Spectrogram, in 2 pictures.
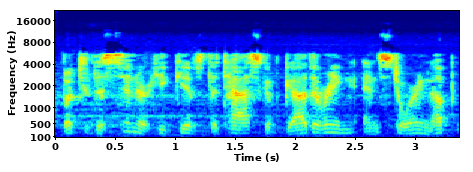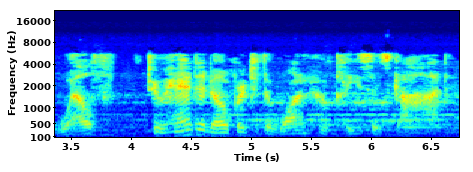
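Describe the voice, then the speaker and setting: A man's voice: lowish voice, muffled recording, over music, natural voice. An actor playing a world-weary, wise old king in a solemn, theatrical dramatized scripture reading. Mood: solemn, subdued. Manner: solemn, deliberate, theatrical delivery. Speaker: audio Bible narrator and actor.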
